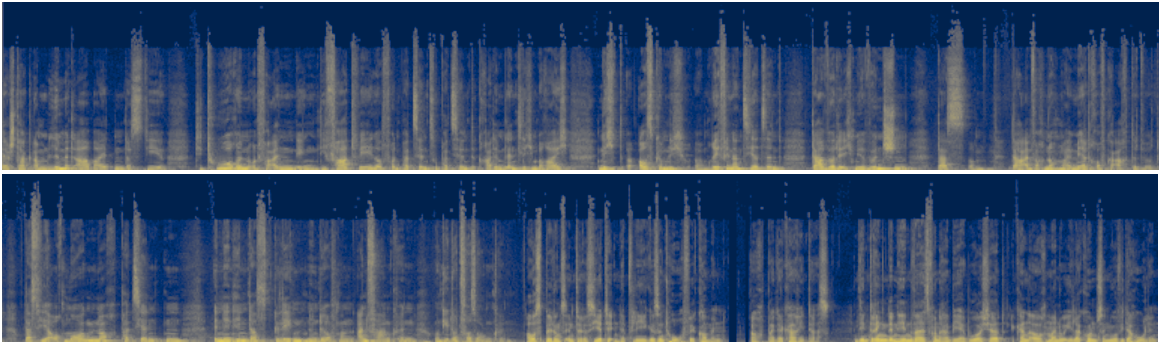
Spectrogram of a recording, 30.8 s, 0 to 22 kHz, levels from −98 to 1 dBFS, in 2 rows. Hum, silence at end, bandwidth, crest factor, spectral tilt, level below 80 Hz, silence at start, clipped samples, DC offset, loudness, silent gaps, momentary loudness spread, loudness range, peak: none; 0 s; 19.5 kHz; 18 dB; -6 dB/octave; -40 dBFS; 0 s; under 0.1%; under 0.1%; -23 LUFS; 25.11-25.21 s, 25.33-25.37 s; 12 LU; 5 LU; -4 dBFS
